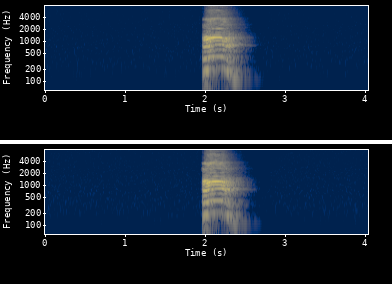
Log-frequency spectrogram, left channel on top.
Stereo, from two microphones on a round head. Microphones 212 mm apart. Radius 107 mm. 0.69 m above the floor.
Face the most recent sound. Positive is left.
turn(degrees=-45)  # may be behind; listen again after turning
